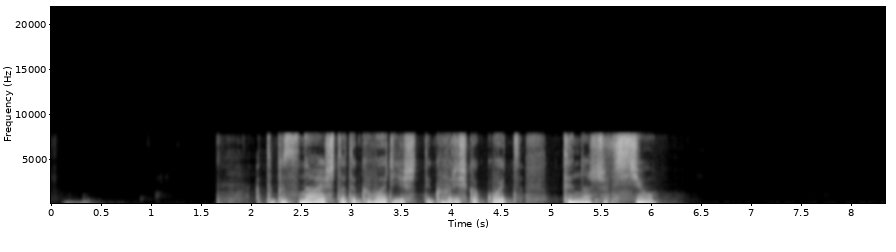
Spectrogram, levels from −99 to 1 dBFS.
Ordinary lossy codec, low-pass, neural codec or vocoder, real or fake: none; none; none; real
